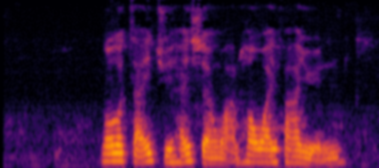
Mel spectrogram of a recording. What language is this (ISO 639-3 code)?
yue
